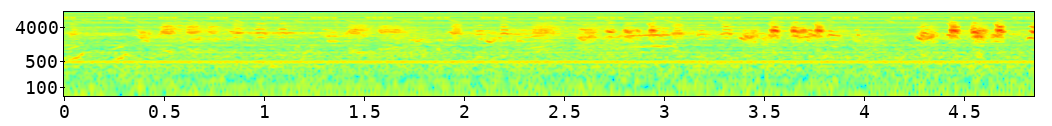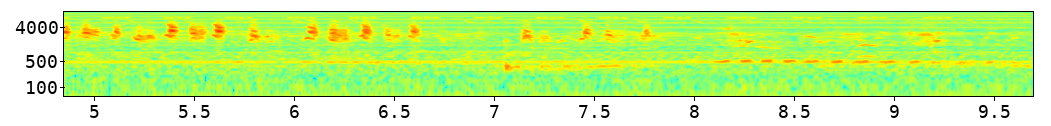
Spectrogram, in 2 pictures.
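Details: Francolin at Gowrie dam waterhole, Djuma Game Reserve, Sabi Sand, South Africa, at 18:00 on 21 October 2021: a series of harsh rapid bursts that grows louder and then fades, over a faint steady hum.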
